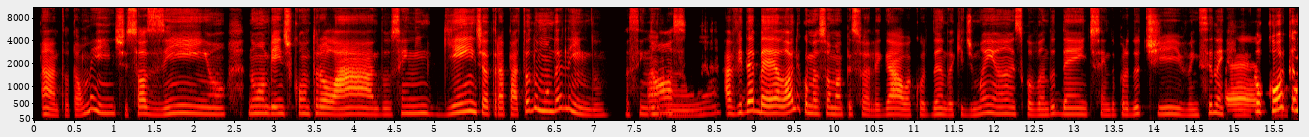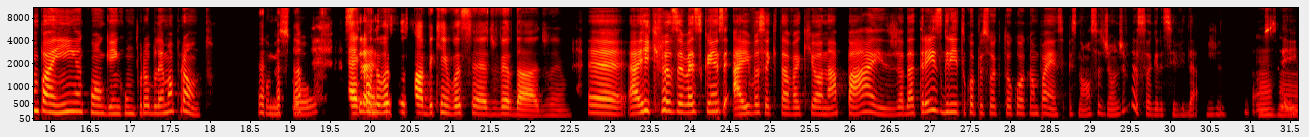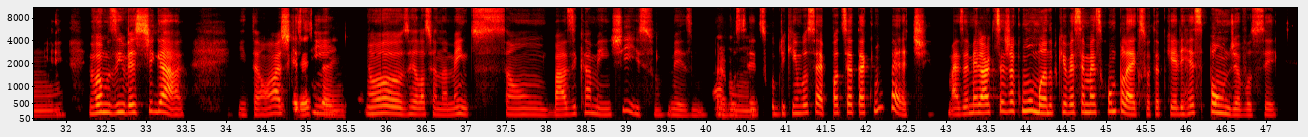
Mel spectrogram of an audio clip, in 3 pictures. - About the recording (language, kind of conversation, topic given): Portuguese, podcast, Como você lida com dúvidas sobre quem você é?
- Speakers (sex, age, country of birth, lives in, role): female, 45-49, Brazil, Italy, guest; female, 45-49, Brazil, United States, host
- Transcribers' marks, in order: tapping; laugh; chuckle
